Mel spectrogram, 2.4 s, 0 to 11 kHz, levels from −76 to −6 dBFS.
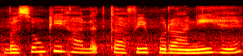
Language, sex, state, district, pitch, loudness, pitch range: Hindi, female, Uttar Pradesh, Gorakhpur, 220 Hz, -23 LUFS, 205-240 Hz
